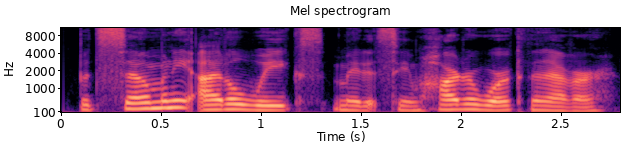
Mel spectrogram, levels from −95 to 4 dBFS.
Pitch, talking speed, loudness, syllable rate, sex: 185 Hz, 260 wpm, -17 LUFS, 6.2 syllables/s, female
